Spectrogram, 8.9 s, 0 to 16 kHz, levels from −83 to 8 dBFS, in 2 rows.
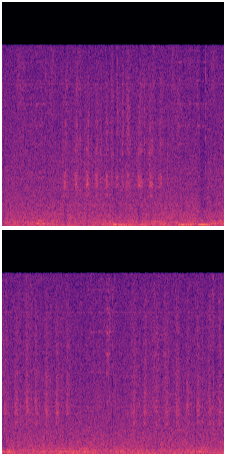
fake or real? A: real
